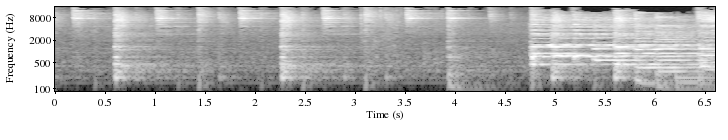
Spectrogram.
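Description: Electronic keyboard played with a piano sound. Single notes and short chords are struck one after another, each dying away, then about five seconds in, louder held chords begin.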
